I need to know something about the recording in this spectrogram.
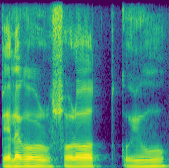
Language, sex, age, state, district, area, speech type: Assamese, male, 30-45, Assam, Biswanath, rural, spontaneous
